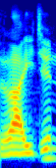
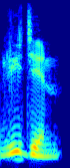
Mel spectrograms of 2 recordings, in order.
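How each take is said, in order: First: The first vowel sounds like 'rye'. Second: The first vowel sounds like 'rih'. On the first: The speaker calls it wrong. "इसे राइजन नहीं पढ़ना है" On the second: The speaker calls it right. "इसे री पढ़ना है"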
